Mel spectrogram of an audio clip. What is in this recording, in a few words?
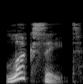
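"luxate", British English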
